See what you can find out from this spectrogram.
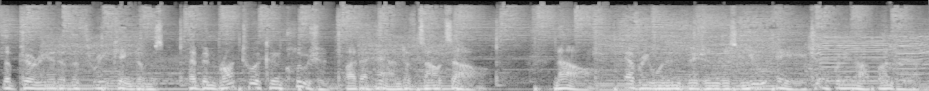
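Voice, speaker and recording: Guy doing deep solemn narration for a game, heavy music under. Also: normal speed, lightly acted. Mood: grave. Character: solemn male story narrator. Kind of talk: scripted narration. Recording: loud game music behind.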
